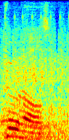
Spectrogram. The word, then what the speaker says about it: Pujols: yeah, I was like, yeah, because I was thinking to myself, isn't the accent on the later syllable if you pronounce it in Spanish? It's like, nah, it's Pujols.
